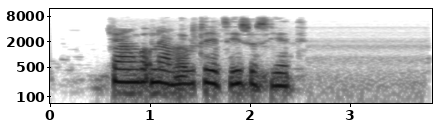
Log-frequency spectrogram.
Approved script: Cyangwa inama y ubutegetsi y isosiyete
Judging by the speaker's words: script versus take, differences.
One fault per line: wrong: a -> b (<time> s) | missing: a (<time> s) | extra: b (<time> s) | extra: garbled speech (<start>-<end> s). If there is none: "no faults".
no faults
